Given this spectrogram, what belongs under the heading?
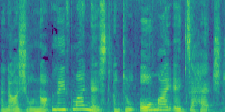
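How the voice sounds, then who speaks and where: A put-on character voice, female-sounding and high-pitched, with very wide pitch swings at a moderate pace, over clear background noise. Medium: read story.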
